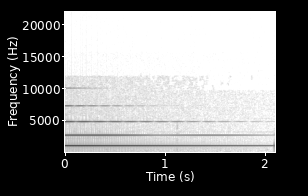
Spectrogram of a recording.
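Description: The fading ring of a bell-like 'ding' sound effect from a subscribe-button animation, the chime confirming the click. It dies away about a second and a half in.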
